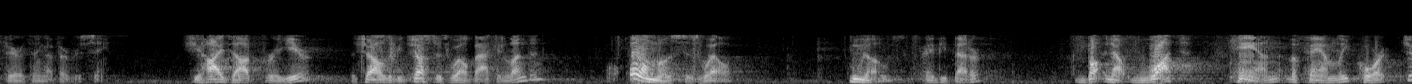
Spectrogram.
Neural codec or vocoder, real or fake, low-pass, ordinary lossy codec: none; real; 7.2 kHz; AAC, 16 kbps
